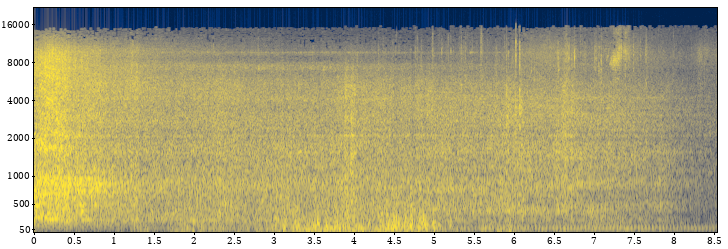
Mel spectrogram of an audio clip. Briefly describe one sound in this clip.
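An electric passenger train rumbles away along the tracks and fades into the distance.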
